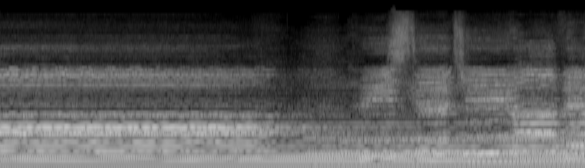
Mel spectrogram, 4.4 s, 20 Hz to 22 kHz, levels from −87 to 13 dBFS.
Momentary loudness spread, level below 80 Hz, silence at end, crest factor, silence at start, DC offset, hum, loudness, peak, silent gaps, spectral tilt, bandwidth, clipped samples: 5 LU; -36 dBFS; 0 s; 12 dB; 0 s; under 0.1%; none; -16 LUFS; -4 dBFS; none; -6 dB/octave; 16 kHz; under 0.1%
